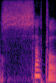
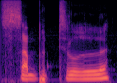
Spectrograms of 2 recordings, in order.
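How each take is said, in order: First: No B sound is heard in the middle. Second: A B sound is heard in the middle. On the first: The speaker calls it right. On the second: The speaker calls it wrong. "Not pronounced. Not subtle"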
